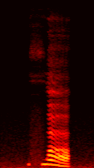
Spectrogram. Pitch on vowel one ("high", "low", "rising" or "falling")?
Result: falling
